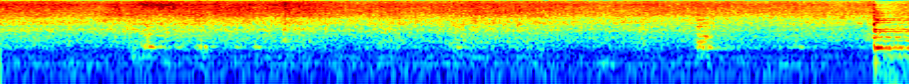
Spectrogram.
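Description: Minced ginger and garlic sizzling steadily in hot oil in a wok while being stirred with a spatula, with a few light scrapes and taps against the wok. A sharp ringing knock comes near the end.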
